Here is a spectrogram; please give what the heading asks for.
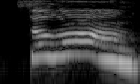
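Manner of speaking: high buzzing bee farewell; buzzed. Acted. Bees saying goodbye to the kids, high and buzzing. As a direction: buzz it out like a swarm. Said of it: "buzzed the bees".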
